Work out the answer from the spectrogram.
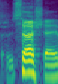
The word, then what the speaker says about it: Saoirse: Saoirse, but okay. Well, yeah, that doesn't look how it... That doesn't sound how it looks. That's how it's pronounced.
